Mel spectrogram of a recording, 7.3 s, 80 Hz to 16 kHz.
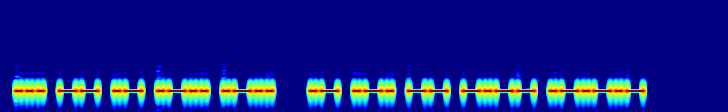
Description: Morse code, heard as a keyed tone, about 21 wpm, 700 Hz. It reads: SMALL ARMY.
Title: Sentences from Top 1000 Words - Review Part 6 - 22wpm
